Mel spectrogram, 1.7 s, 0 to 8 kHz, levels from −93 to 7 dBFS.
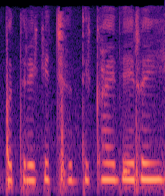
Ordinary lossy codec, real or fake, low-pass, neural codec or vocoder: MP3, 48 kbps; real; 7.2 kHz; none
